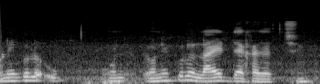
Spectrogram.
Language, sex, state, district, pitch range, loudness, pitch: Bengali, female, West Bengal, Alipurduar, 140-165 Hz, -17 LUFS, 150 Hz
